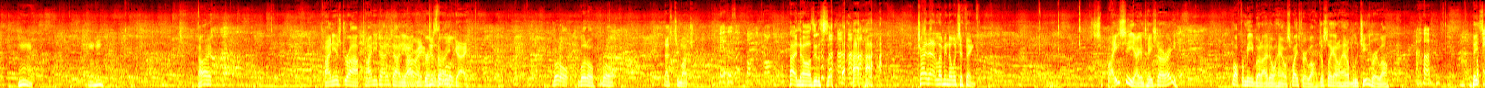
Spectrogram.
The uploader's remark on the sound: Recorded at the Silver Tavern Deckerville (The Olde STD) on a Friday night.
